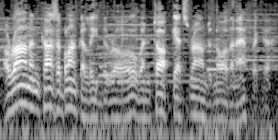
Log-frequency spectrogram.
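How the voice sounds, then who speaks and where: A man acts as a solemn narrator of a wartime memorial in 1940s radio style. His voice is deep, with faint music underneath on an old broadcast recording. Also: moderate pace, lightly acted, poor audio.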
